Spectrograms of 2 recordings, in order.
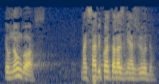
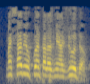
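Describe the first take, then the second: First: Much softer and lower; low, soft rhetorical question; quiet. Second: Said in the usual way. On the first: Real, not acted. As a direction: draw them in with a hush. Rhetorical question, then quieter repeat.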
